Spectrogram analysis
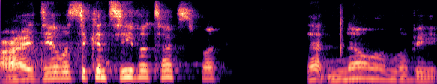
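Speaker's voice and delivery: rising and falling newscaster-like, preacher-like sing-song. Mimicking how he speaks, going up and down for no reason. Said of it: "He like goes up and down for like no reason".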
